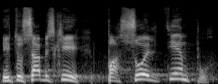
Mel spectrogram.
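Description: A man preaches a sermon that retells a Bible passage, repeating key phrases and pausing to ask his listeners whether they follow. His voice is fairly high for a man, and he speaks slowly and deliberately. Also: lively intonation, darkish tone. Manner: repetitive, asks listeners "ok?" and "viste?".

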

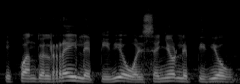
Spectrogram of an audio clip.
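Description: A man's voice: medium pitch, brisk, a little mellow, soft background music. An earnest male preacher giving a devotional sermon, telling stories and speaking directly to the listener.

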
